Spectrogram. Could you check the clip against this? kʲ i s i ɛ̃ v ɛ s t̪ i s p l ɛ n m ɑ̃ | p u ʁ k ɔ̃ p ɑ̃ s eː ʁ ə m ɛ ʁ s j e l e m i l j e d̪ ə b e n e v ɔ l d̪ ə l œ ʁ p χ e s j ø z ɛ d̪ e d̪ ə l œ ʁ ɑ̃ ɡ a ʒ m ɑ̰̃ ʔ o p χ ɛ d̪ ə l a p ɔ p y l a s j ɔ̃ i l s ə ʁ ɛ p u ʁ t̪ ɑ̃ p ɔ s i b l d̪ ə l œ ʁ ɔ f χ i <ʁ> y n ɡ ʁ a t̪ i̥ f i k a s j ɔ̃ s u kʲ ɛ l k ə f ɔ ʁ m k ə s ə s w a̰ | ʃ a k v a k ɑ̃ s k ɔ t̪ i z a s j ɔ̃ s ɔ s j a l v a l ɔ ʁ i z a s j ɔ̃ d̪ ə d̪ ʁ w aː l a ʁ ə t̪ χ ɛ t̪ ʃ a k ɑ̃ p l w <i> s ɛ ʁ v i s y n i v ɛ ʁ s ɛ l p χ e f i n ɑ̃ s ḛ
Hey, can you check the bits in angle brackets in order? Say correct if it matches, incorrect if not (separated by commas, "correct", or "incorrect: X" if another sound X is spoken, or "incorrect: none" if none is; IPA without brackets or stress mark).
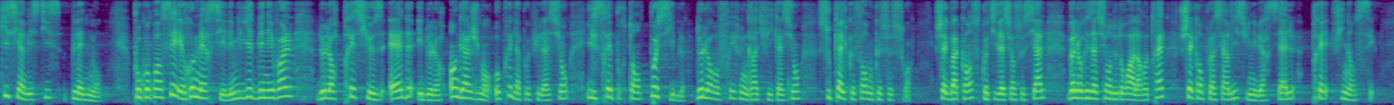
correct, incorrect: a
